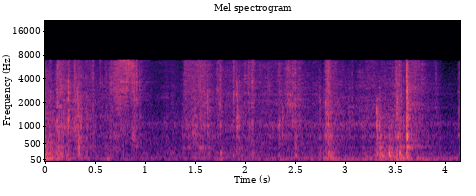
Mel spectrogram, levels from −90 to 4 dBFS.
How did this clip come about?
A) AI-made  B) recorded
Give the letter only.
B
